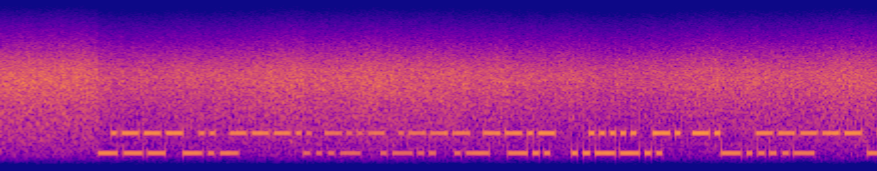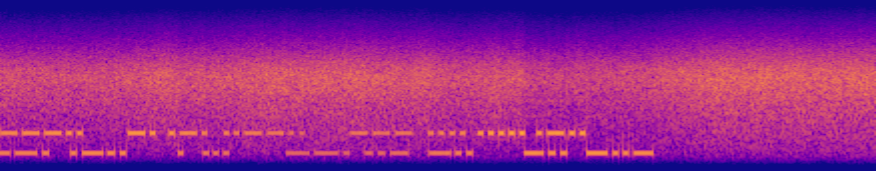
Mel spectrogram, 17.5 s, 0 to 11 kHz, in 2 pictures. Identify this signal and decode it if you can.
Morse code, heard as two keyed tones, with radio static. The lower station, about 21 wpm, 360 Hz: OK VLAD? - GL ES GUD DX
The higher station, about 23 wpm, 740 Hz: JI8XJQ 5NN 08 NR? OH5L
